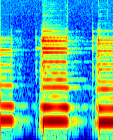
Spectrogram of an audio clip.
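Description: Guitar playing a low-note melody from a finger independence exercise, each note cut short instead of ringing its full length: three clipped, sustained tones with gaps of silence between them, close and clear with no talking.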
